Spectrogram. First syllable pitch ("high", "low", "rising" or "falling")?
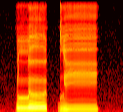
low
